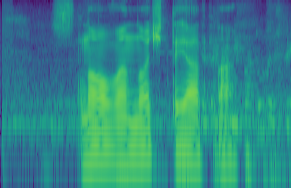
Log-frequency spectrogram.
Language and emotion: Russian, neutral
